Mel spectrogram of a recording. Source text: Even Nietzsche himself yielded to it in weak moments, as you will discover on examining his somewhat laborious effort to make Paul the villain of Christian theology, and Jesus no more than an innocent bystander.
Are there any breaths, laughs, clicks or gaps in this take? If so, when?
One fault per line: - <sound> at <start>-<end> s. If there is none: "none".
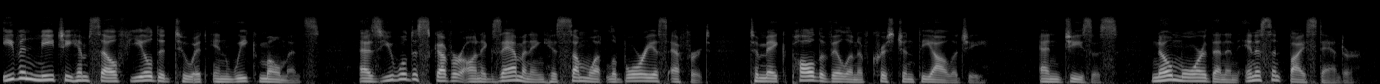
none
